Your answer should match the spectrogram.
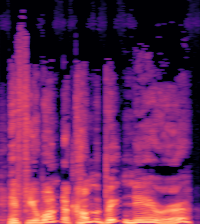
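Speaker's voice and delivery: high, lilting, beaming invitation; Hagrid. A narrator's reading. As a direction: coax the class closer with a swinging tune. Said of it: "beaming around".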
